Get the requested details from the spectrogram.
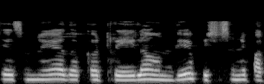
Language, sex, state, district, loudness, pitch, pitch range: Telugu, female, Andhra Pradesh, Visakhapatnam, -18 LUFS, 220 Hz, 210-225 Hz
